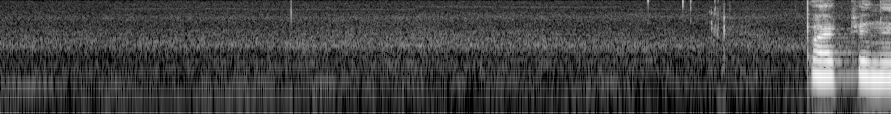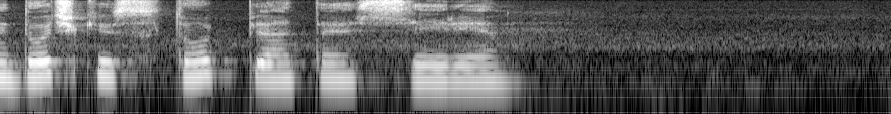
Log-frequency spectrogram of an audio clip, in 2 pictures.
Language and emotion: Russian, neutral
